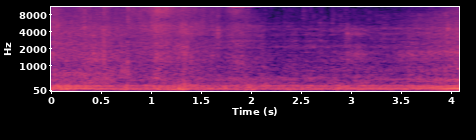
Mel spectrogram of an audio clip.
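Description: Ford Ranger pickup's engine running steadily at low revs as the truck crawls slowly along a muddy, snowy track.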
